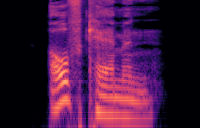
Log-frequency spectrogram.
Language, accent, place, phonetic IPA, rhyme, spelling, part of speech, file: German, Germany, Berlin, [ˈaʊ̯fˌkɛːmən], -aʊ̯fkɛːmən, aufkämen, verb, De-aufkämen.ogg
- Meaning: first/third-person plural dependent subjunctive II of aufkommen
